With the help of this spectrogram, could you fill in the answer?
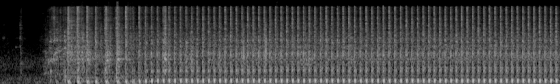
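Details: Free, long-stored power washer after carburetor jets were cleared with a wire; pulls over and settles into a fast, even single-cylinder beat, about three and a half firings a second, no misses; runs cleanly.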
